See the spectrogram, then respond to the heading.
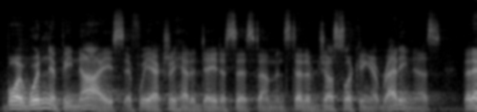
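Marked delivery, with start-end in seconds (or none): none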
